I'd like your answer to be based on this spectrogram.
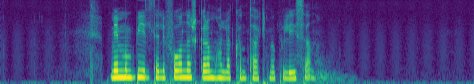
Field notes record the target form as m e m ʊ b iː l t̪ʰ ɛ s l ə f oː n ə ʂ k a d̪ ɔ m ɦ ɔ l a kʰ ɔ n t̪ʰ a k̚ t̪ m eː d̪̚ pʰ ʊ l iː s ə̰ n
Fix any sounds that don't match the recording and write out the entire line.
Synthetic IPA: m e m ʊ b iː l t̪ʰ ɛ l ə f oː n ə ʂ k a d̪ ɔ m ɦ ɔ lː a kʰ ɔ n t̪ʰ a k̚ t̪ m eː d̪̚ pʰ ʊ l iː s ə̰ n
